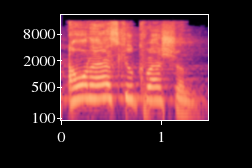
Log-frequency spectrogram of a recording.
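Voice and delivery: usual speaking voice

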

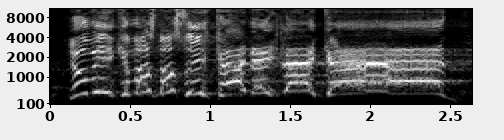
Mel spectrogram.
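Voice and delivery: high, slow, loud shout with a laugh in it; calling after a runaway sledder; alarmed shout. Retold or imitated. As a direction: yell after her, half scared, half laughing. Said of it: "Ich so".

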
